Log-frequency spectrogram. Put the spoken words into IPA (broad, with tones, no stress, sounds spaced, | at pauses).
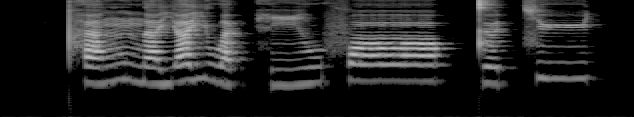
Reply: pʰ ɐ˨˥ ŋ n̪ ɐ˨˧ j ɐ˥ j w ɐ˨ k̚ h iː˨˥ w f ɔː˥ | t̪ ɵ˧ t̚ s yː˥ t̚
